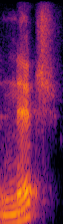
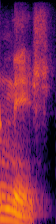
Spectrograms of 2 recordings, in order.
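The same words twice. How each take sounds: First: "niche" with short i and tch ending; American-style "nitch" for "niche". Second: French-style "neesh" for "niche". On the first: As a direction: say "niche" to rhyme with rich. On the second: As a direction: say "niche" to rhyme with leash. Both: Shown as a demonstration. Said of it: "do you pronounce it".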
